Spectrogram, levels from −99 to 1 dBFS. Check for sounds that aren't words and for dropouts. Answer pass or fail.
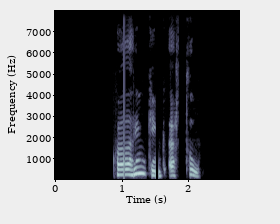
fail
